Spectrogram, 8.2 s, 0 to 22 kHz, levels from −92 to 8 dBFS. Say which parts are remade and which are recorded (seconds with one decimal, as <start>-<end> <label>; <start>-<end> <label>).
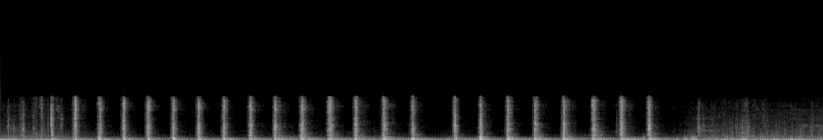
0.0-5.8 remade; 5.8-6.8 recorded; 6.8-8.2 remade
